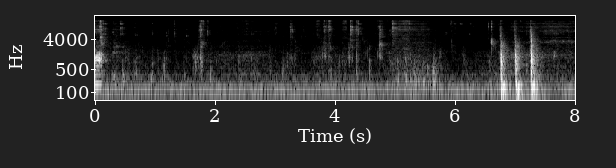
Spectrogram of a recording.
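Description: A steady low hum with a few faint clicks, then three sharp knocks in quick succession about seven seconds in, much louder than anything else.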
